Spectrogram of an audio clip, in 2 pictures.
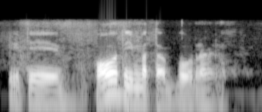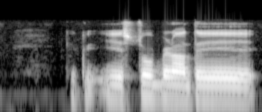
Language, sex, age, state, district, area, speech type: Punjabi, male, 45-60, Punjab, Amritsar, urban, spontaneous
